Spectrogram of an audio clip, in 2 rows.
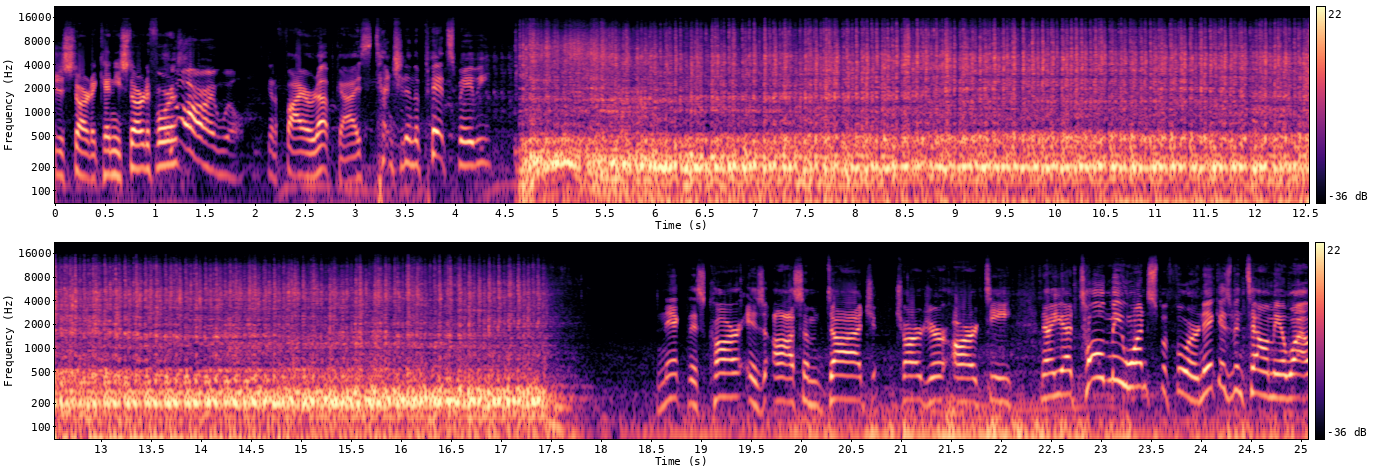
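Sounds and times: loud car engine idling: 4.3s - 18.0s, 20.0s - 25.0s.

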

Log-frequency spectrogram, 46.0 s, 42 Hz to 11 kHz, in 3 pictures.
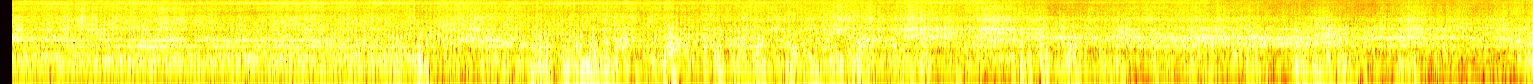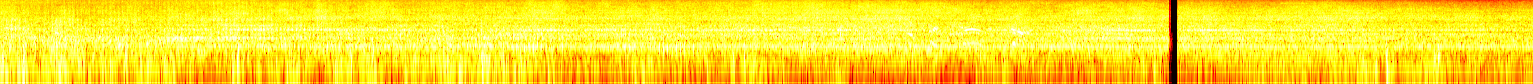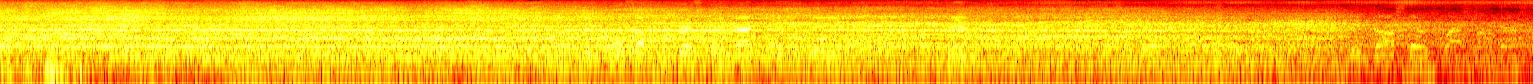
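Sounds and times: helicopter rotor rumble: 0.1s - 45.9s
helicopter turbine whine: 0.1s - 45.9s.

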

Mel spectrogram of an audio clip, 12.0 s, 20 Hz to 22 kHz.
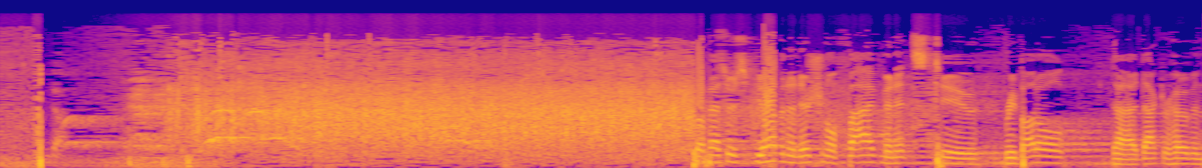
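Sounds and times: audience applauding: 1.6s - 8.0s.

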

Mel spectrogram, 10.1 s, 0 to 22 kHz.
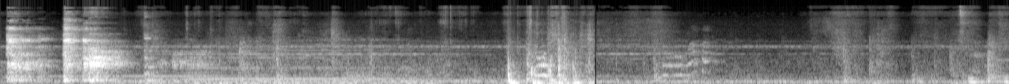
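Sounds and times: cat meowing: 6.6s - 7.3s.

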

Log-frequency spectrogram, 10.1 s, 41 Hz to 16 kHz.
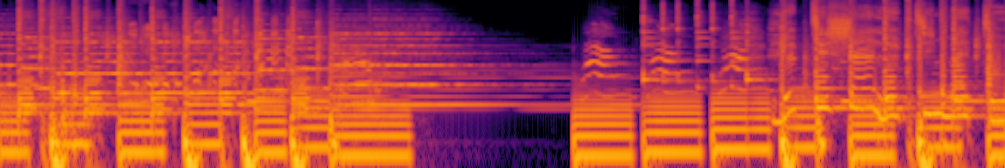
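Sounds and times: children's background music: 0.0s - 10.0s
cartoon kitten meowing: 5.8s - 7.7s.

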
